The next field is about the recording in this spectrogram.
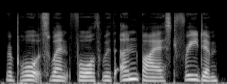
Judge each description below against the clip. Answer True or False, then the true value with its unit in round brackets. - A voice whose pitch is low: False (190 Hz)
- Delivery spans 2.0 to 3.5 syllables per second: False (4.8 syllables/s)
